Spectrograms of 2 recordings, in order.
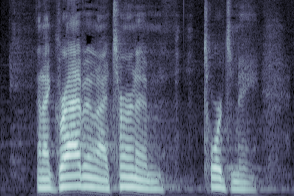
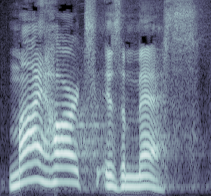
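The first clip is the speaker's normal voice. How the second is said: very slow, spaced-out call to echo; slow declaration; 4 semitones higher, 6 dB louder, much slower than usual. Shown as a demonstration. Pastor repeating the confession slowly with his congregation. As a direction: draw every word out for the crowd. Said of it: "Let's say it together".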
